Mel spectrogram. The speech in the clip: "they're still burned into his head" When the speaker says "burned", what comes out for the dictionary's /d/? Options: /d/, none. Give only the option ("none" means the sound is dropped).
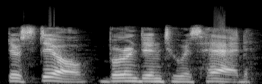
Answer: /d/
